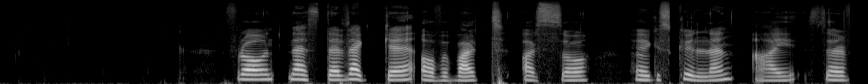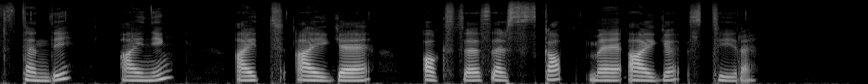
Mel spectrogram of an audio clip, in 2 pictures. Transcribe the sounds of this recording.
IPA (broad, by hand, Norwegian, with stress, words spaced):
ˈfɹoː ˈnɛstə ˈʋeːkə ˈɑːʋ ˈʋæɹt ˈɑlsɔ ˈhøːɡˌskʉːlən ˈʔæɪ sœlʋˈstɛndɪ ˈʔæɪnɪŋ ˈæɪt ˈæɪɡə ˈɑksəˌsɛlˌskɑːp ˈmeː ˈæɪɡə ˈstyːɾə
